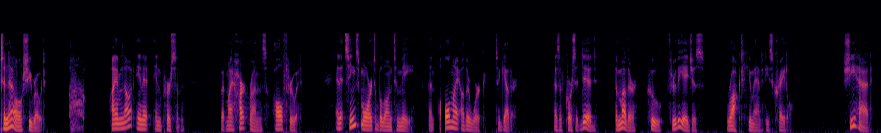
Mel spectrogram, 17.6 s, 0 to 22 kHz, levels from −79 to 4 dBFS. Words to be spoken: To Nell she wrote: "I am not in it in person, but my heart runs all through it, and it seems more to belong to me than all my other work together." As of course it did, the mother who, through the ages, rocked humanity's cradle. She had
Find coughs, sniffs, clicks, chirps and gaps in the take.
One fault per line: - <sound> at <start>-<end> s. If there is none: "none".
- cough at 1.4-1.7 s
- dropout at 8.8-8.9 s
